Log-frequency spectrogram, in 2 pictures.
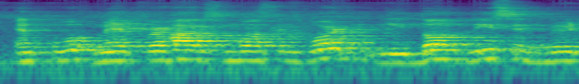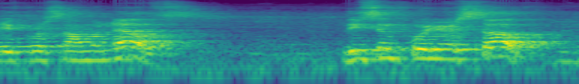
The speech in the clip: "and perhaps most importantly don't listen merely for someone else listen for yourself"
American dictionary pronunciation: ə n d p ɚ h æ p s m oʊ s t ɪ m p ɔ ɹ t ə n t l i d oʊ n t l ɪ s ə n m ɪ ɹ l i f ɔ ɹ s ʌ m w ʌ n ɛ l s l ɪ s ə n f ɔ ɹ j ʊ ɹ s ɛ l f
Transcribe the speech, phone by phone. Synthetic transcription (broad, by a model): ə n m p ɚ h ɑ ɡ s m oʊ s t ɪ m p ɔ ɹ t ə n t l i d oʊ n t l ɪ s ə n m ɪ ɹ i f ɔ ɹ s ʌ m w ʌ n ɛ l s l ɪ s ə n f ɔ ɹ j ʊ ɹ s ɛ l f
